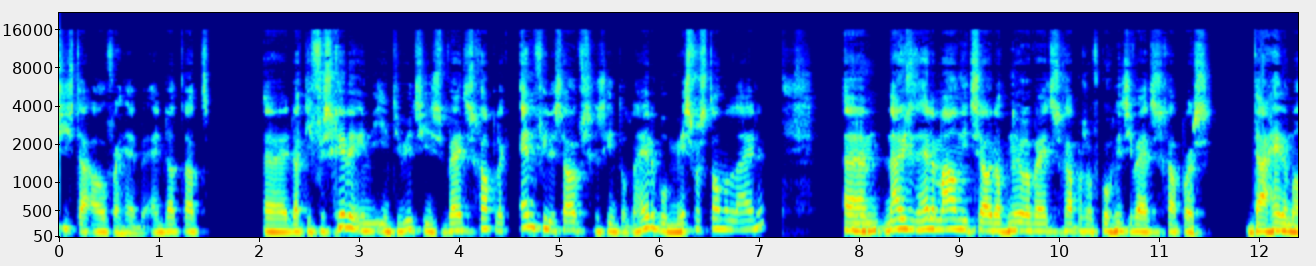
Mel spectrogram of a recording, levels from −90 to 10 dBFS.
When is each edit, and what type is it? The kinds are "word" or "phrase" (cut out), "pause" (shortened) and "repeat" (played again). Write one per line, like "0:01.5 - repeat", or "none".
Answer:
none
